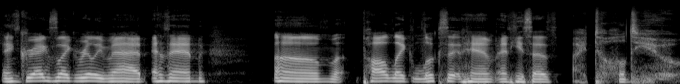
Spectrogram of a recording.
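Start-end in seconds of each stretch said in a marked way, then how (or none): 5.7-6.8 whispered, very quiet, barely audible. Retelling a movie character's reply as he looks at another: imitating a very quiet line. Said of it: "Like, very quietly".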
